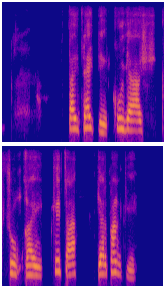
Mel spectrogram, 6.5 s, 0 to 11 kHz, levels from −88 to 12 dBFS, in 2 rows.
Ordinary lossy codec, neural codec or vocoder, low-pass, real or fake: Opus, 32 kbps; codec, 24 kHz, 3 kbps, HILCodec; 9.9 kHz; fake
